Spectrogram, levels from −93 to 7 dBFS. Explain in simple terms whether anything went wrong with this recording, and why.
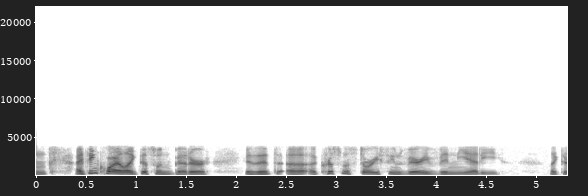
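Nothing went wrong with this speech recording. It has passed through ordinary G.711 telephone coding, which gives it the narrow sound of a phone line, with nothing heard above about 3.7 kHz.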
